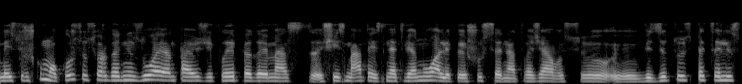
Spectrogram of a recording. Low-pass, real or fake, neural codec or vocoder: 7.2 kHz; real; none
